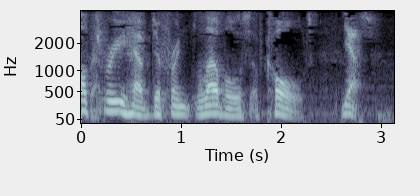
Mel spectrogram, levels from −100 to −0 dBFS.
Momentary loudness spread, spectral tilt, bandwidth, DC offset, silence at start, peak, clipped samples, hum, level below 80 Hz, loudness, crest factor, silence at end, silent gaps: 8 LU; -11 dB/octave; 4 kHz; under 0.1%; 0 s; -14 dBFS; under 0.1%; none; -52 dBFS; -29 LUFS; 16 dB; 0.05 s; none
